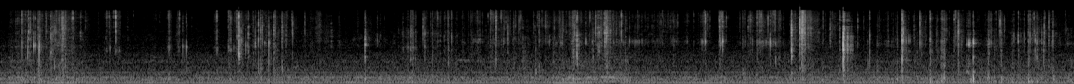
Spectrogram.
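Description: A solid white soap bar held in the hand is shaved and cut into curls and cubes with a metal utility blade. A dense run of short, crisp, bright scraping and crunching clicks plays over a faint low steady hum, with the sharpest cuts clustering near the end.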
